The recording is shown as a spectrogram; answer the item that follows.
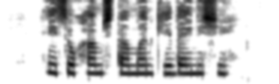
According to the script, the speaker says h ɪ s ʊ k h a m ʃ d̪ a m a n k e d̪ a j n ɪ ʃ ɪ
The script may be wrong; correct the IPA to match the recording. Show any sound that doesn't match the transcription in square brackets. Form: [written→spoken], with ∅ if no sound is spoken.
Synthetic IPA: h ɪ s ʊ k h a m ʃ [d̪→t̪] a m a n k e d̪ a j n ɪ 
